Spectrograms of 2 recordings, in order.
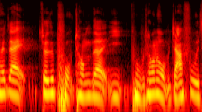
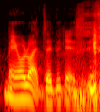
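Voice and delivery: mother's flat punchline; 5 semitones lower, 3 dB quieter than usual. Retold or imitated. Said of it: "那我妈就说".

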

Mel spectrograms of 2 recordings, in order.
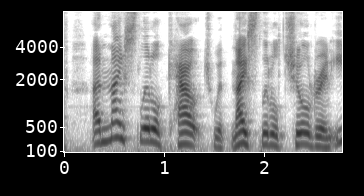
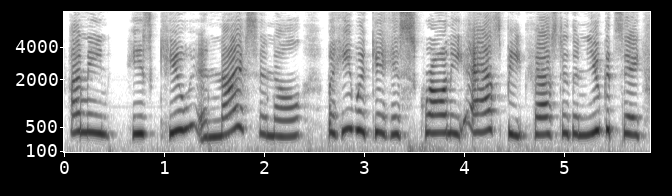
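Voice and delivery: squeaky sweet Audrey impression; high breathy Audrey voice; 4 dB louder than usual. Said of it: "Audrey Classic is like".

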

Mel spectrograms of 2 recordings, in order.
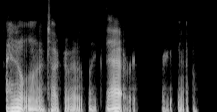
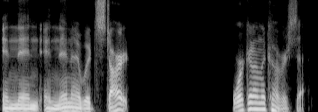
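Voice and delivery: normal talking voice

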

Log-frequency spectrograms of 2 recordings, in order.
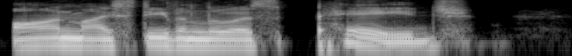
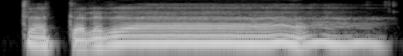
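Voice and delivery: high, slow sung drum roll; vocal drum roll; 7 semitones higher, much slower than usual. Pretend. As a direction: hum a drum roll for suspense. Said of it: "drum roll".

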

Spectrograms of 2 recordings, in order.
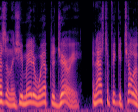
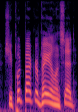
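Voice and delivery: ordinary delivery

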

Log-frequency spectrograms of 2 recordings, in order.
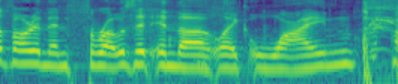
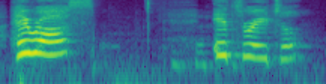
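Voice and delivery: put-on high, loud drunk voice calling her ex; hammed-up drunk phone call; tipsy Rachel; 10 semitones higher, 4 dB louder than usual. Drunk woman leaving a message for her ex, high and loud. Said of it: "she goes".

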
